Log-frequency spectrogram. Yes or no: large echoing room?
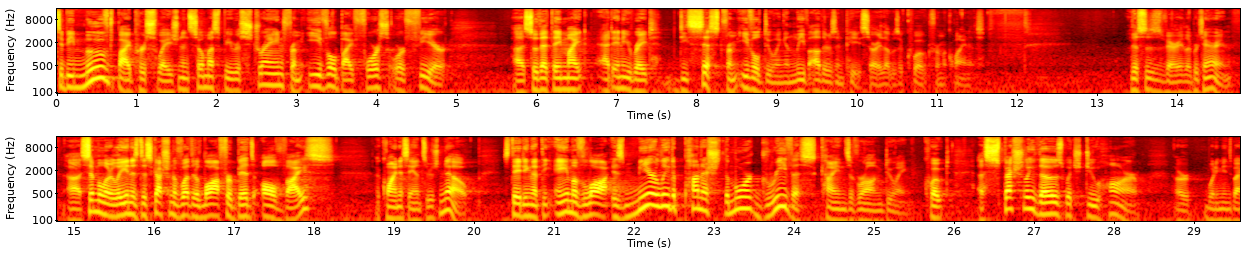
yes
